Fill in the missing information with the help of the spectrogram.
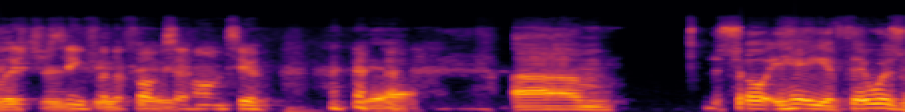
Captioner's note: laughing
